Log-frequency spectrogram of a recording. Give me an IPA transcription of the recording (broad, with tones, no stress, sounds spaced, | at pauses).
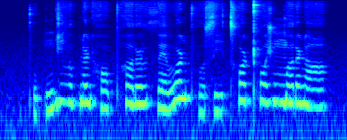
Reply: pʼ u˩ p ŋ ɡ i˥ l ʊ˥ p ɳ ʌ˥ ɳ h ɔ˧ pʰ ʌ˥ ɾ ə˞˥ l θ ɛ˧ β ɔ˥ ɳ pʰ ʊ˩ s i˩ tʰ ɔ˥ ʈʰ ɔ˥ ʒ ŋ͡m ʌ˥ ɾ ʌ˥ ɳ ɑ˥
